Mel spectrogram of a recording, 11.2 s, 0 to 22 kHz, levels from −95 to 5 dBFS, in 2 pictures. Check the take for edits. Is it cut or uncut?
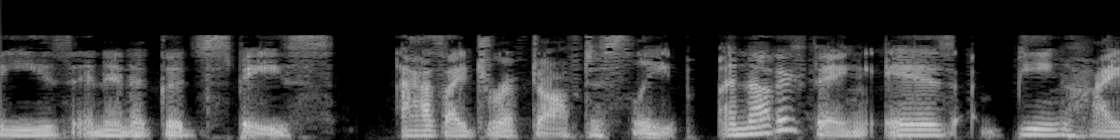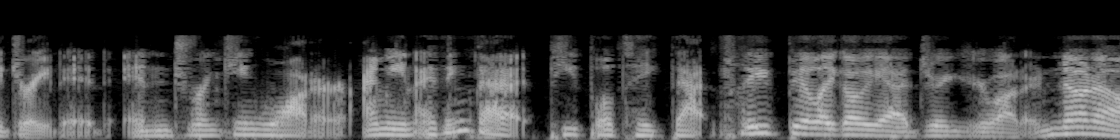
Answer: cut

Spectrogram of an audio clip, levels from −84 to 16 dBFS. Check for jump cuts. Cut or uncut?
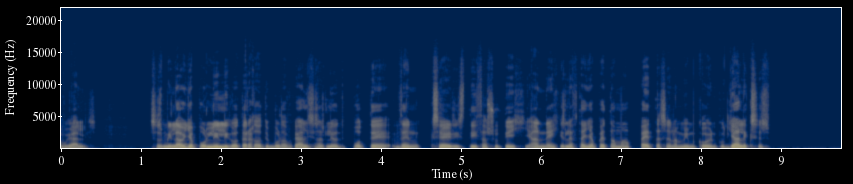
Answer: cut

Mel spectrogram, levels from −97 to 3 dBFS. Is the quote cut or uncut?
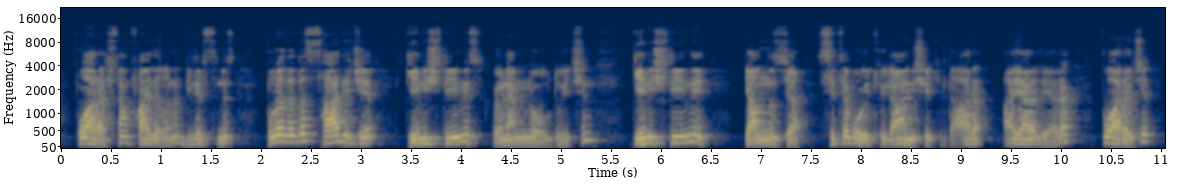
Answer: uncut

